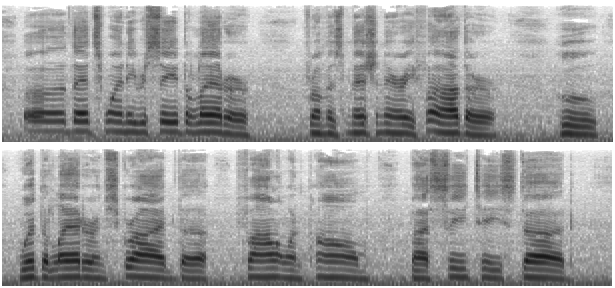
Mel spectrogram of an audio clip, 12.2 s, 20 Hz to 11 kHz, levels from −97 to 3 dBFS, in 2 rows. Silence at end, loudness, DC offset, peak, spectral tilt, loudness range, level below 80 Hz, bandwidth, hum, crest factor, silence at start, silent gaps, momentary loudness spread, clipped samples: 0 s; -17 LUFS; under 0.1%; -2 dBFS; -5.5 dB/octave; 2 LU; -34 dBFS; 10.5 kHz; none; 16 dB; 0 s; none; 12 LU; under 0.1%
